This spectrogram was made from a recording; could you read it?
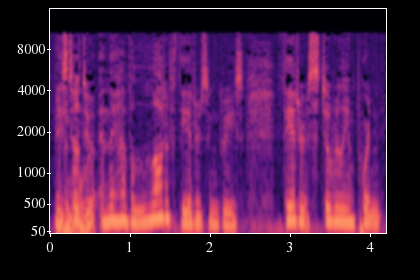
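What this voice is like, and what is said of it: American English accent. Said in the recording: “you can hear from our accents that we're from the U.S.”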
